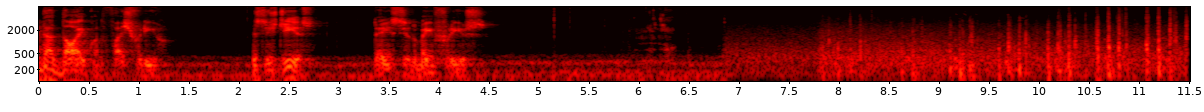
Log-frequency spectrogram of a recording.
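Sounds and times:
speech: 0:00.0 - 0:01.4, 0:02.2 - 0:02.8, 0:03.4 - 0:04.6
horse hooves clip-clopping: 0:07.8 - 0:11.4.

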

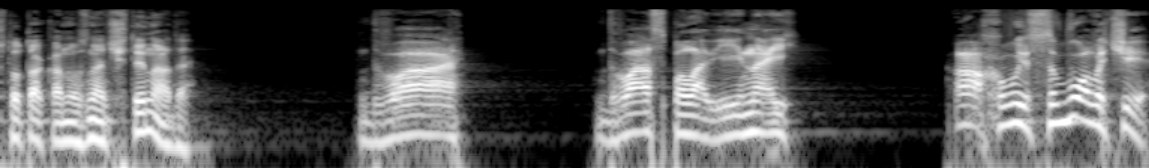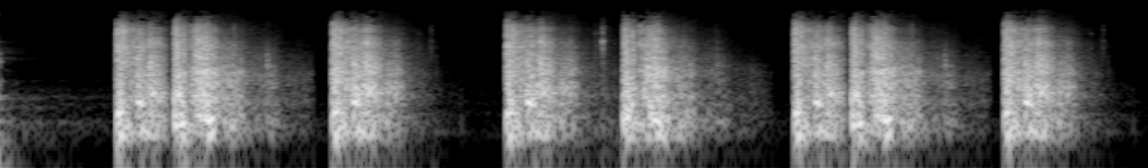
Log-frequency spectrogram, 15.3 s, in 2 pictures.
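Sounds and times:
speech: 0:00.0 - 0:01.4, 0:02.4 - 0:03.2, 0:04.0 - 0:05.4, 0:06.4 - 0:07.7
pistol firing off its whole magazine: 0:08.4 - 0:15.0.

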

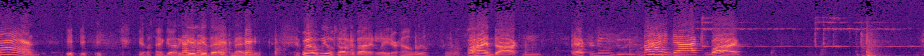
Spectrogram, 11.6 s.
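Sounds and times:
speech: 0:00.4 - 0:09.4
telephone ringing: 0:08.0 - 0:11.5.

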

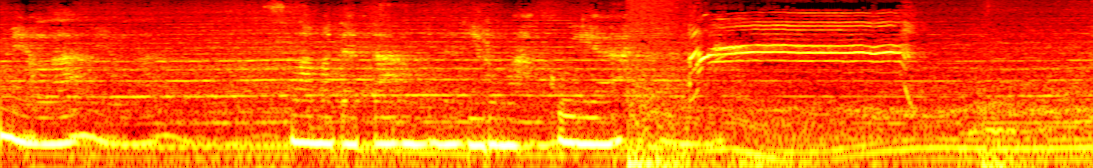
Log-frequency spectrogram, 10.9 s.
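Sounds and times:
constant low rumbling background: 0:00.0 - 0:10.9
speech: 0:03.4 - 0:06.5
person screaming while riding a wobbling motorbike in a basement: 0:06.9 - 0:09.2.

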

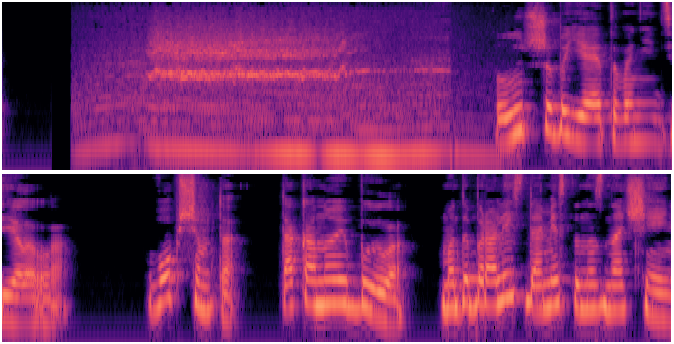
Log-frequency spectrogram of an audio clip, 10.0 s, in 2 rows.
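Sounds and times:
car tires squealing: 0:00.6 - 0:03.7
low car engine rumble: 0:00.6 - 0:04.1
speech: 0:03.7 - 0:10.0.

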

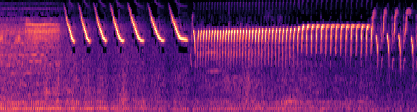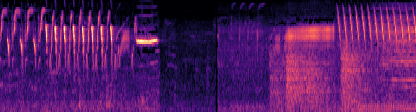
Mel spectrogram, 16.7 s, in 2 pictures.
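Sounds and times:
canary singing whistles, rattles and repeated notes: 0:00.0 - 0:16.6.

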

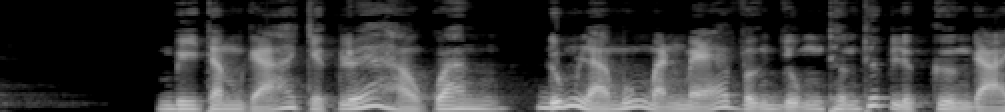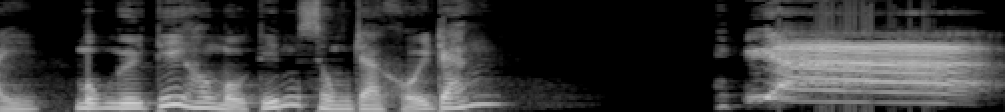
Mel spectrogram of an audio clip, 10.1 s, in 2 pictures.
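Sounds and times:
speech: 0:00.8 - 0:07.6, 0:08.6 - 0:09.3
anguished scream of a wounded man: 0:08.6 - 0:10.0.

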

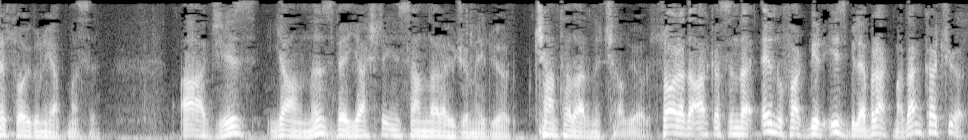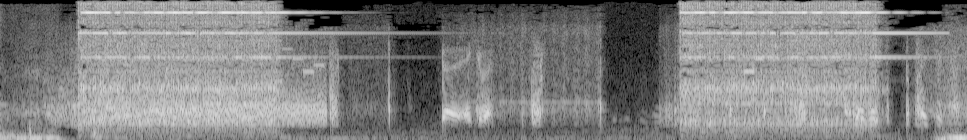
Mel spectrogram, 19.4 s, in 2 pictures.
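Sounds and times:
speech: 0:00.0 - 0:01.1, 0:01.8 - 0:09.8
old-fashioned telephone bell ringing at a police station desk: 0:10.4 - 0:14.3, 0:16.4 - 0:19.3.

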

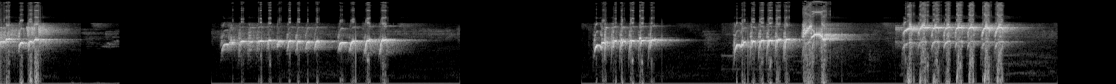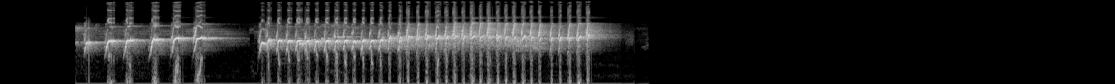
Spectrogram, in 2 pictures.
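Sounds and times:
buzzy chattering bird song: 0:02.2 - 0:04.6, 0:05.9 - 0:10.6, 0:11.9 - 0:17.7.

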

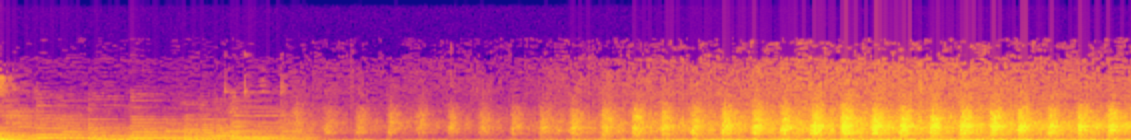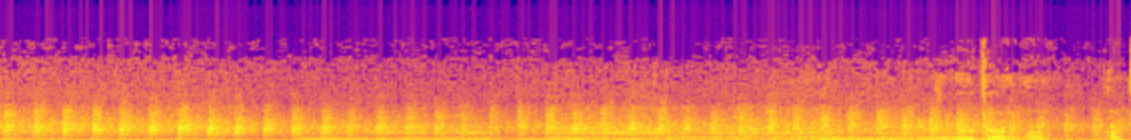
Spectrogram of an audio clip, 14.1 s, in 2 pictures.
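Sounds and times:
steam train wheels clickety-clack: 0:00.0 - 0:14.1
steam train two-tone whistle: 0:08.9 - 0:13.1
speech: 0:13.2 - 0:14.1.

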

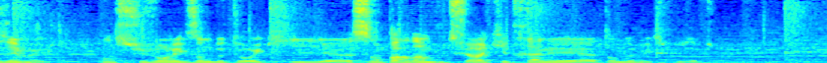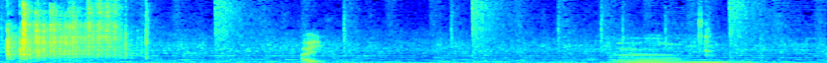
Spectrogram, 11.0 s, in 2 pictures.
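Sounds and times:
speech: 0:00.0 - 0:05.0, 0:07.5 - 0:07.8, 0:09.6 - 0:10.4
dice clattering across a hard tabletop: 0:05.6 - 0:06.6.

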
